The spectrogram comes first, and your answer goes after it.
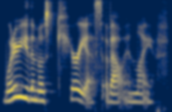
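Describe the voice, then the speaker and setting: A woman's voice: mid-range voice, vocal fry. Soothing woman guiding a meditation. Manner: soothing, unhurried delivery with gentle pauses. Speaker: meditation guide. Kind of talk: guided meditation.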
